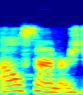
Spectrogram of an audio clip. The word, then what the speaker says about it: Alzheimer's: damage you have okay Alzheimer's disease note the lack of a te there's no need whatsoever in arguing with the public they all call it Alzheimer's but that's not the correct pronunciation it's a progressive brain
